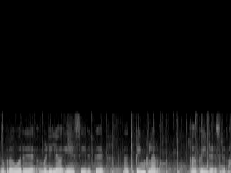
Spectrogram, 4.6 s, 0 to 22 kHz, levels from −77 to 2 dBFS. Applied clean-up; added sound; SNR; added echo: none; Typing; 17 dB; none.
